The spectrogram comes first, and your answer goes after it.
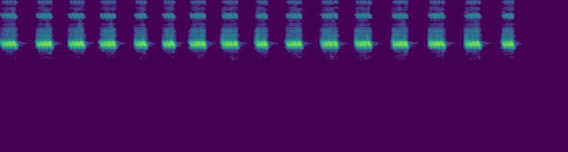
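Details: Crickets chirping at night: a steady series of short, high, pulsed chirps, about four per second, each a bright trill with faint overtones, clean with no other sounds.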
